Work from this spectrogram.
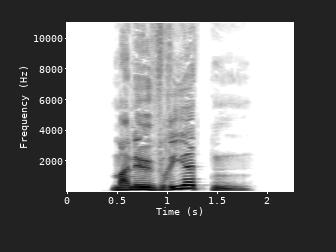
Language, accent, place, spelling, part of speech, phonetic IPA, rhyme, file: German, Germany, Berlin, manövrierten, adjective / verb, [ˌmanøˈvʁiːɐ̯tn̩], -iːɐ̯tn̩, De-manövrierten.ogg
- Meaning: inflection of manövrieren: 1. first/third-person plural preterite 2. first/third-person plural subjunctive II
